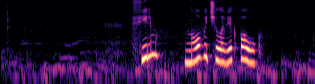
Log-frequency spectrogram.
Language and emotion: Russian, neutral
